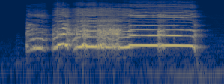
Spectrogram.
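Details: Slowed fourfold, a rooster's crow opens with a brief rough note, then a long harmonic call that stays level for about three seconds before dropping off sharply into silence.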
